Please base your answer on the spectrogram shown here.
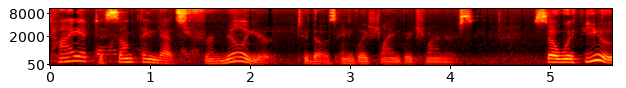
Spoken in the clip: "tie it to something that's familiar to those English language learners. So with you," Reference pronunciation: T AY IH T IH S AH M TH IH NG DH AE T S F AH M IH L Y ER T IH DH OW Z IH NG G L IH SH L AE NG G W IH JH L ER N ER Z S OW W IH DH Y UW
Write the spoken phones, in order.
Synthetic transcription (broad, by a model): AY IH T IH S AH M TH IH NG DH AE T S F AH M IH L Y ER T IH DH OW Z IH NG G L IH SH L AE NG G W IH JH L ER N ER Z S OW W IH DH Y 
